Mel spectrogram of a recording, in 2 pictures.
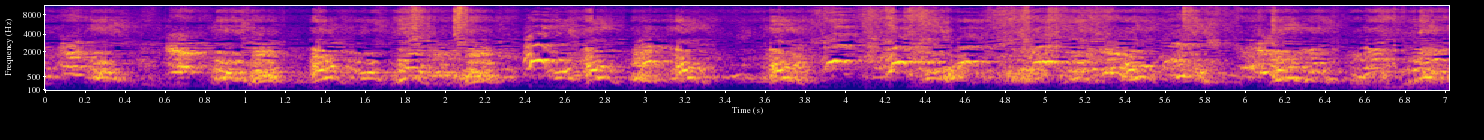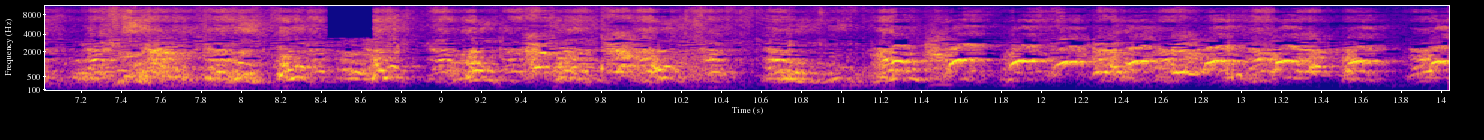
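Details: Tibetan Mastiff barking in a dense, continuous stream of quick yaps and whines, barks overlapping and crowding together for fourteen seconds with hardly a pause, over a constant background hiss.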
